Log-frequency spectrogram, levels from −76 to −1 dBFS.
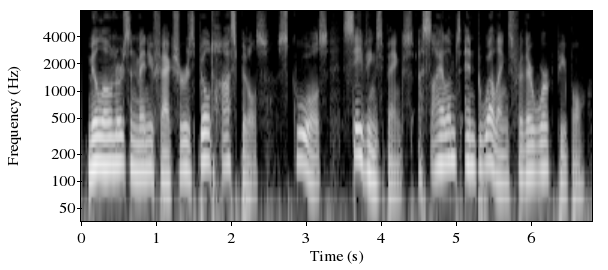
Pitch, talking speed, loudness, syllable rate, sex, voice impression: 125 Hz, 125 wpm, -19 LUFS, 4.4 syllables/s, male, very masculine, adult-like, slightly middle-aged, slightly thick, slightly relaxed, powerful, slightly bright, soft, slightly muffled, fluent, slightly cool, intellectual, slightly refreshing, sincere, calm, slightly mature, friendly, reassuring, slightly unique, slightly elegant, slightly wild, slightly sweet, slightly lively, kind, modest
